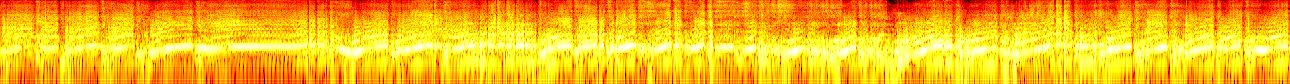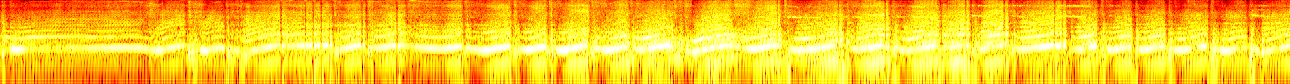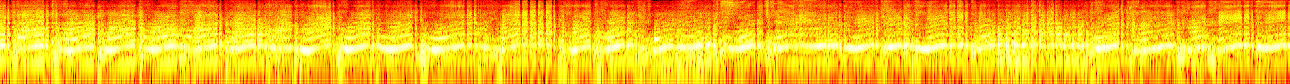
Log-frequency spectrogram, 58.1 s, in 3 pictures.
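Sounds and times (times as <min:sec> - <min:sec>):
car engine revving hard: 0:00.0 - 0:58.0
spinning tyres: 0:00.0 - 0:58.0.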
